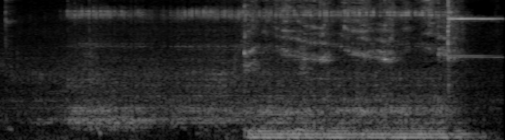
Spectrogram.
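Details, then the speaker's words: Samsung microwave switches on with a loud, coarse low buzz-roar from inside the cabinet but does not heat; fan ruled out as it still turns, suspected failed magnetron (heating element). "กลัวมั้ยครับเป็ดผมก็กลัวนะมันดังมาจากตู้เนี้ยเราก็ไม่รู้อ่าจากคลิปหลายๆคลิปบางคนก็บอกว่าเป็นที่พัดพัดลมบ้างพัดลมยังเห็นอยู่เลยคิดว่าไม่น่าจะเป็นที่พัดลมนะ"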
